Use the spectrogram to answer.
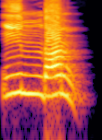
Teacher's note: ई जो है वो हम नाक और मुंह से उसका उच्चारण हो रहा है, यानी ई अनुनासिक स्वर है।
